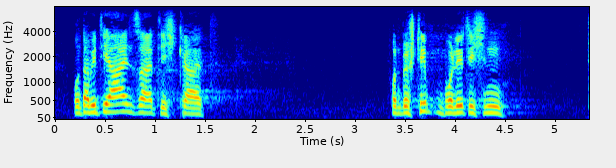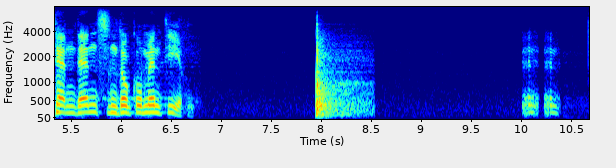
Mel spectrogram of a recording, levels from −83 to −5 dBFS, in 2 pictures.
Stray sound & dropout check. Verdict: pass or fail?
fail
